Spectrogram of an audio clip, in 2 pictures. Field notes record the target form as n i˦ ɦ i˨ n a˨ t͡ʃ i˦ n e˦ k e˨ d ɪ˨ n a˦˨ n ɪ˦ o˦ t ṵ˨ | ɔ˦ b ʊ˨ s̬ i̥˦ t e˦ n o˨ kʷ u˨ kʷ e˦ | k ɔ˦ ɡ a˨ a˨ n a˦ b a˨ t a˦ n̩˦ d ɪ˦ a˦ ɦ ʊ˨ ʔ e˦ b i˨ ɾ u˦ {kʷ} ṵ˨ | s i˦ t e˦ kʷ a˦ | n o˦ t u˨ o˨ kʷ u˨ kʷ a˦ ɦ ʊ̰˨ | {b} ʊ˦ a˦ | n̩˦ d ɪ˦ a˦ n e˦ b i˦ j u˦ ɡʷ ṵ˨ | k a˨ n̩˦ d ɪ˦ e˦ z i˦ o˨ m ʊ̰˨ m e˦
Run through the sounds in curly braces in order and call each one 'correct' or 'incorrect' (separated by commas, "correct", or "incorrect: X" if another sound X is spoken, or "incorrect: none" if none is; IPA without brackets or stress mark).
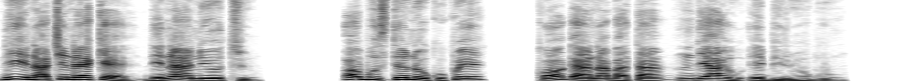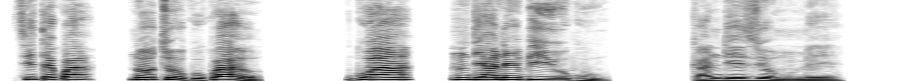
incorrect: ɡʷ, incorrect: ɡ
